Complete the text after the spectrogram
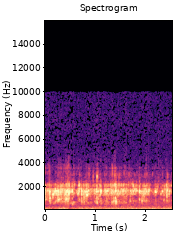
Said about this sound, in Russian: Налейте воду из графина. Ну, лейте же.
